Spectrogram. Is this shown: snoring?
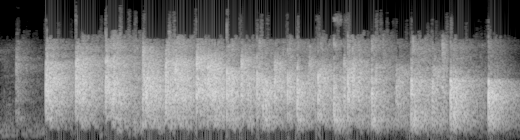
no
